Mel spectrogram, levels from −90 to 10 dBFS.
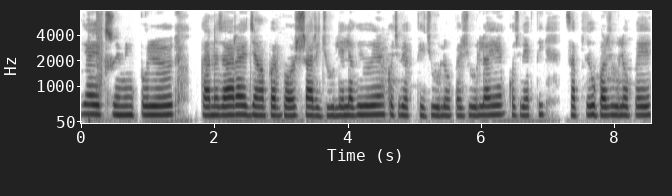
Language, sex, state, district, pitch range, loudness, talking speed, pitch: Hindi, female, Uttar Pradesh, Varanasi, 225-240 Hz, -14 LUFS, 205 wpm, 230 Hz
